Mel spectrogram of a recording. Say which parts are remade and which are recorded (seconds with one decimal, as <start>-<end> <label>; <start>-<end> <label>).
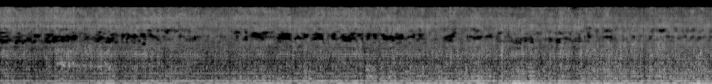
0.0-7.1 remade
